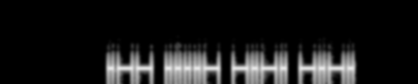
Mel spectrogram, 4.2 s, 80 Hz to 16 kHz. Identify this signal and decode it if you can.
Morse code, heard as a keyed tone, about 25 wpm, 700 Hz. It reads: W4CC
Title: Easy Call Signs - 25wpm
